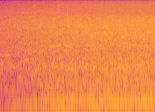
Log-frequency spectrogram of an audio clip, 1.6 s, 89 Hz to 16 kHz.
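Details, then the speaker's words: 1979 Ford F-150 4x4 with rebuilt 460 V8, MSD ignition, electric fans, 3-speed automatic, recently steam cleaned and sat a while: thin steady squeal over engine at start-up as revs rise; belt squeal, possibly from steam cleaning. "well go ahead and fire it up for you belt squeal there"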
